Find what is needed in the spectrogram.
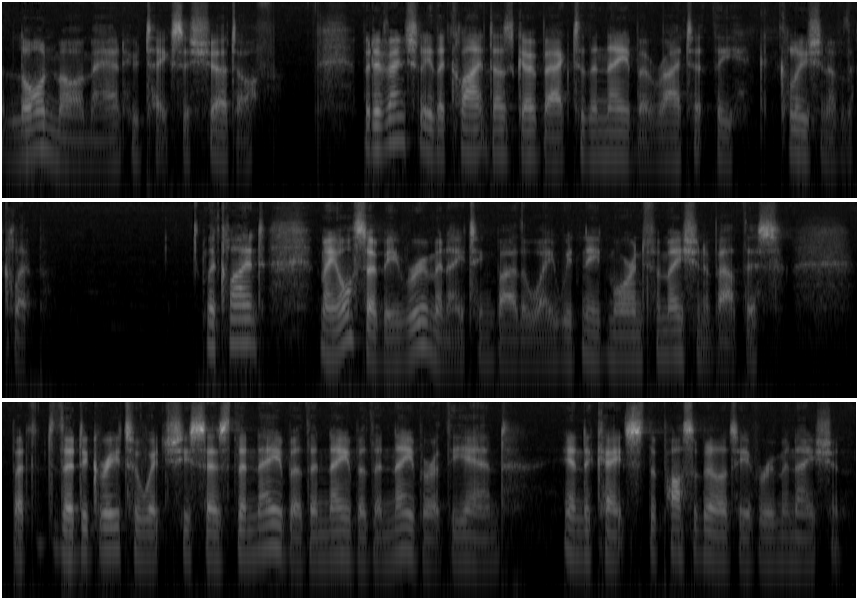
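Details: Adult male narrator; Normal adult speech.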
